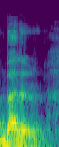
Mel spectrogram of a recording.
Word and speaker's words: butter: ممكن صوت التاء لما يبقى between two vowels، لما يبقى بين حرفين متحركين بننطقه ده ده ده، يعني دي خفيفة جدا وسريعة جدا، فتقولها butter صح وباتر صح زي ما انت عاوز تقولها، باتر باتر.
